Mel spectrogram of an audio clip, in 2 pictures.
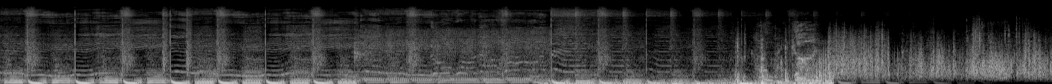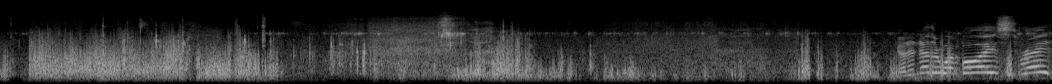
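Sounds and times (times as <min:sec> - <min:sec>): strong gusting wind: 0:07.4 - 0:21.0
person speaking: 0:19.5 - 0:21.0.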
